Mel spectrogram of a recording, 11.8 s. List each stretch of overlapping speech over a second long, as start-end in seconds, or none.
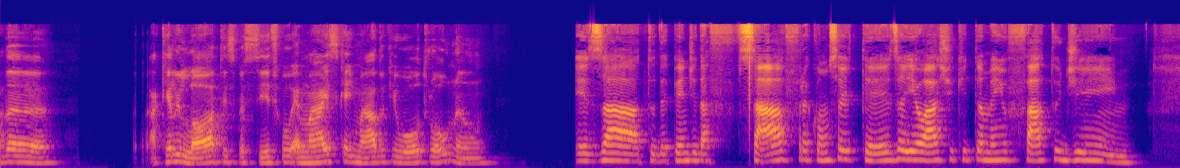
none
